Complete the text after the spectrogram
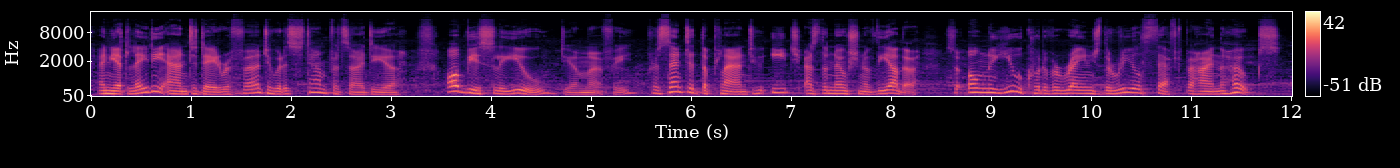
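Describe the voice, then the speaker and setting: An actor in an audio drama playing a shrewd, courteous gentleman detective with a precise, theatrical, condescending manner. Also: medium pitch, lively intonation, moderate pace, faint music behind, close to an everyday voice. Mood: explaining, triumphant.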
